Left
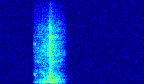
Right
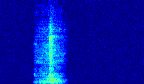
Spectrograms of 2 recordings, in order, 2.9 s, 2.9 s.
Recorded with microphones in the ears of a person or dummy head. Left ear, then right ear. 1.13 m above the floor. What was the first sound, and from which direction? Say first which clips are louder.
A drawer: left 4 dB; 30° left (ahead or behind).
